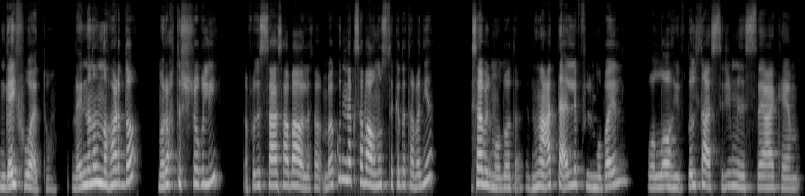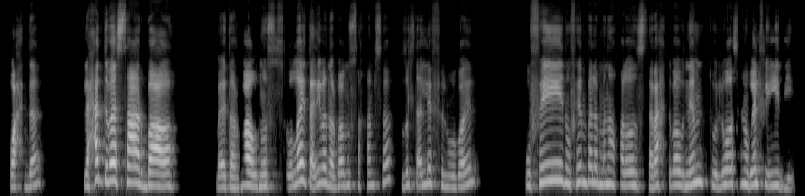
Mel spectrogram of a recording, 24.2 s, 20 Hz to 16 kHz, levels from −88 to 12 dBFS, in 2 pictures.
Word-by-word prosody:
جاي 220 +4 +5
في 255 -3 -7
وقته، 180 -3 -3 0.2
لأن 210 +6 +1
أنا 285 +2 +6
النهاردة 275 - +3 0.3
ما 215 - 0
رُحتش 260 +1 -1
شغلي 275 +8 -2 0.3
المفروض 230 - -9
الساعة 245 0 +2
7:00 245 0 +3
والّا 200 -3 -1
ت 200 - -12
باكون 240 - -4
هناك 340 -1 0
7:30 255 -5 +1
كده، 250 0 -6
8:00 250 - -5 0.5
بسبب 275 -2 +5
الموضوع 205 -4 -2
ده، 200 0 -15
إن 195 - -15
أنا 225 0 +2
قعدت 245 +2 +1
أقلّب 250 +5 +1
في 245 - -13
الموبايل، 220 +10 -2 0.3
والله 205 0 -1
فضلت 230 +5 -5
علي 235 - +3
السرير 220 +1 -8
من 225 -3 -3
الساعة 210 0 -2
كام؟ 190 -1 -8 0.2
1:00، 220 +5 -2 0.6
لحد 340 -2 +2
بقى 330 - +10
الساعة 305 -3 +7
4:00 230 -2 +6 0.6
بقِت 210 0 -3
4:30 220 +1 0
والله 285 +10 +2
تقريبًا 280 -4 -1
4:30 235 +3 -5
5:00 245 +8 -9
فضلت 240 +3 -10
أقلّب 255 +5 -3
في 260 -2 -15
الموبايل، 220 +7 -5 0.8
وفين 315 +5 +2
وفين 285 +2 -2
بقى 295 -1 -2
لمّا 260 -2 -2
أنا 260 -2 -2
خلاص 240 0 -2
سرحت 240 +3 -3
بقى 250 0 -1
ونمت 270 +5 -2
واللي 225 +1 -5
هو 260 - 0
أصلًا 265 0 -4
الموبايل 260 0 0
في 265 -1 -9
إيدي. 225 -6 -6
240 Hz, 160 wpm, -23 LUFS, 220-270 Hz, 0.8 s, بقى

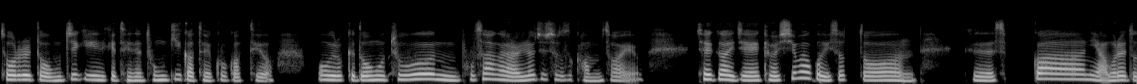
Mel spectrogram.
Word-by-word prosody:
저를 215 -1 +4
더 195 - +3
움직이게 200 +2 -1
되는 180 -1 -1
동기가 205 +2 0
될 180 -2 -3
것 195 +2 -7
같아요. 170 0 -4 0.4
어 215 -1 +1
이렇게 200 +1 +1
너무 200 +2 +2
좋은 225 -3 +3
보상을 225 +2 -1
알려주셔서 210 +3 -1
감사해요. 180 +6 -4 0.6
제가 230 -2 +3
이제 195 0 +2
결심하고 235 +5 +1
있었던 190 -2 0 0.5
그 180 -4 -1
습관이 240 -1 +1
아무래도 190 +1 +1
200 Hz, 295 characters per minute, -23 LUFS, 185-225 Hz, 0.6 s, 저를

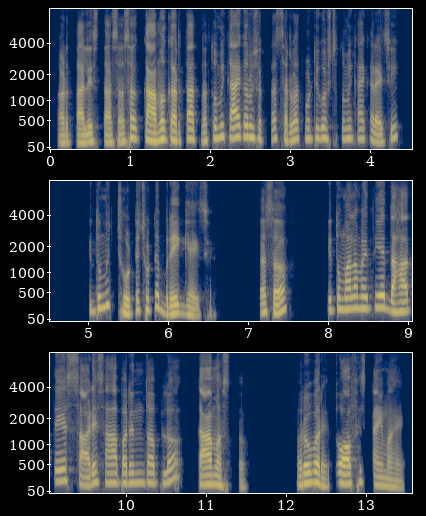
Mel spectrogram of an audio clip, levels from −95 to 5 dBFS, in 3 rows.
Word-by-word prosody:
48 115 +2 0
तास 115 0 -2
असं 130 +9 +1
कामं 145 +3 +6
करतात 150 +3 +3
ना, 135 - -2
तुम्ही 190 +3 0
काय 185 +2 +5
करू 200 -1 +2
शकता 165 -1 -6
सर्वात 155 -1 -2
मोठी 170 +1 -3
गोष्ट 180 -1 -3
तुम्ही 175 +1 -4
काय 170 -1 -5
करायची? 140 +2 -4
की 165 -4 -18
तुम्ही 220 +5 +1
छोटे-छोटे 175 - 0
ब्रेक 130 0 +3
घ्यायचे. 105 -5 -4 0.6
कसं 145 0 +3 0.5
की 180 - -3
तुम्हाला 200 +1 +3
माहिती 210 +1 -1
आहे 220 - +7
10:00 160 0 +4
ते 195 +1 +1
6:30 170 0 -1
पर्यंत 170 +1 -2
आपलं 170 +7 -2 0.3
काम 145 +1 +4
असतं. 105 -5 -8 0.6
बरोबर 165 +5 +4
आहे 120 - -4
तो 175 - +4
ऑफिस 180 +4 0
टाईम 130 -4 -2
आहे. 105 -3 -4
165 Hz, 170 wpm, -21 LUFS, 130-180 Hz, 0.6 s, आहे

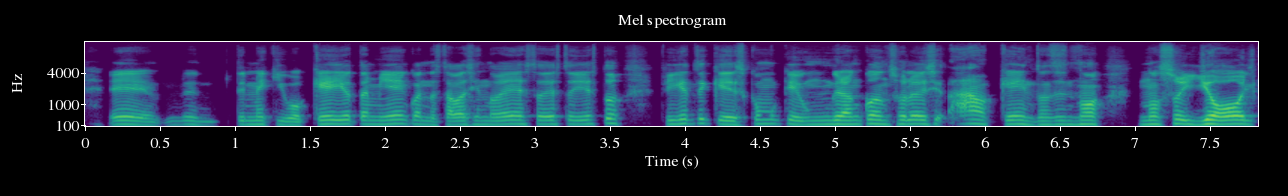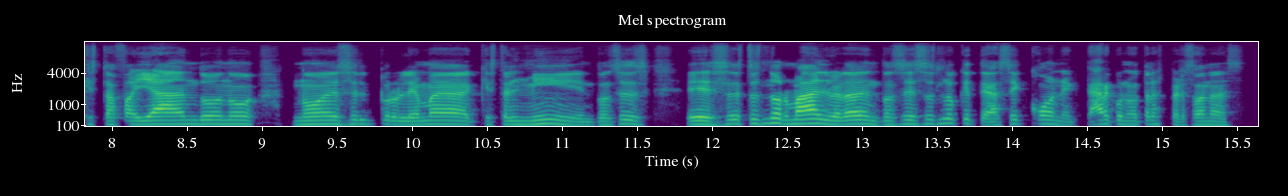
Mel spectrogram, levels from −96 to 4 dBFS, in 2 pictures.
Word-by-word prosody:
eh, 155 -5 0 0.2
em, 140 -4 -12
be 160 - -6
me 160 +1 -3
equivoqué 155 +3 0
yo 175 +1 +1
también 170 +2 0
cuando 170 -4 -6
estaba 145 +2 -1
haciendo 155 0 -7
esto, 170 0 -2
esto 165 0 -3
y 165 - -2
esto". 190 +4 -3 0.2
Fíjate 185 +3 -2
que 160 -2 +2
es 150 - -3
como 180 0 -9
que, 165 -3 0
un 160 +2 -8
gran 165 0 +3
consuelo 175 -1 0
de - - +4
decir: 170 - -4
"Ah, 180 - +3
ok. 165 - -11
Entonces 160 -2 -3
no, 165 +1 0 0.3
no 165 +1 -2
soy 170 -2 +2
yo 175 0 +8
el 170 - -1
que 165 - -14
está 155 0 -4
fallando, 165 +2 +4
no 170 0 -2 0.2
no 160 +2 +1
es 170 -1 -2
el 175 -2 -9
problema 155 0 +1
que - - -15
está 150 +2 -5
en 155 0 -5
mí". 165 -3 -1
Entonces, 145 +4 -7 0.2
eh, 155 0 +4
esto 175 +4 -5
es - - -6
normal, 190 -2 +7
¿verdad? 165 +3 +5
Entonces, 155 +1 -5
eso 170 - -8
es 180 - -9
lo 200 0 -4
que 190 - -5
te 135 - 0
hace 155 +6 -2
conectar 170 -1 -2
con 170 - -7
otras 165 +2 -7
personas. 145 -2 -5
165 Hz, 235 wpm, -22 LUFS, 155-175 Hz, 0.3 s, yo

